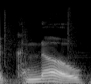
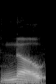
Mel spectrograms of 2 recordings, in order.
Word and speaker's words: know: Вместо know или knife должны говорить know или knife.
